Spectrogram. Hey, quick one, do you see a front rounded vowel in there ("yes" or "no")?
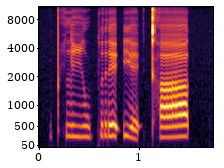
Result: no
